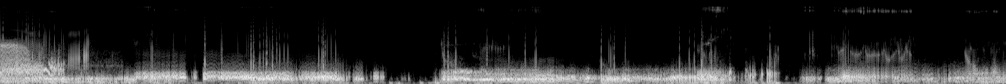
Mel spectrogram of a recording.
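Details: Long, loud, low growling rumbles lasting several seconds with brief gaps from a hungry female's stomach; normal bowel sounds (borborygmi).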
